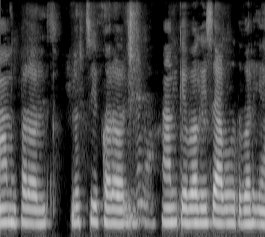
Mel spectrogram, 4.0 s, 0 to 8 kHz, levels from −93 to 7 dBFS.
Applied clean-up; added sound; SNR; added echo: neural mask model Resemble Enhance denoiser.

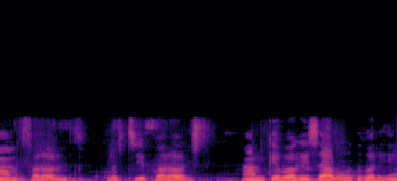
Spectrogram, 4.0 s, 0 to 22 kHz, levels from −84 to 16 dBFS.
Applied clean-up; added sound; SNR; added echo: neural separator model SepFormer DNS4.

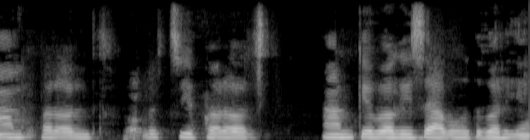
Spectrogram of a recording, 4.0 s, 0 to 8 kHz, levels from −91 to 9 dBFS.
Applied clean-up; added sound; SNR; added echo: neural mask model DeepFilterNet 3.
